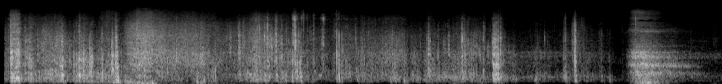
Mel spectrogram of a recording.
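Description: Footsteps crunch through deep snow close by.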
